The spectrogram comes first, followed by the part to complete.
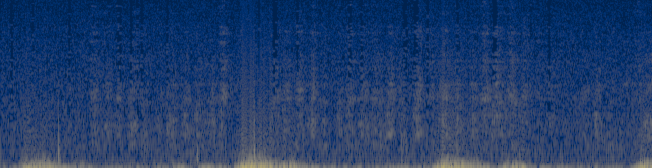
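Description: Breaths blowing onto a close microphone: a soft, low puff about every two seconds.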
